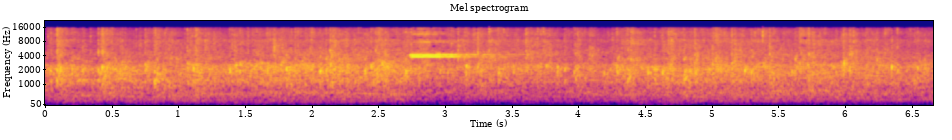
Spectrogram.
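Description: Applause: many hands clapping steadily, with a brief high-pitched squeak about three seconds in.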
